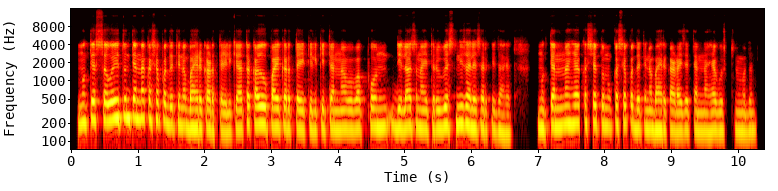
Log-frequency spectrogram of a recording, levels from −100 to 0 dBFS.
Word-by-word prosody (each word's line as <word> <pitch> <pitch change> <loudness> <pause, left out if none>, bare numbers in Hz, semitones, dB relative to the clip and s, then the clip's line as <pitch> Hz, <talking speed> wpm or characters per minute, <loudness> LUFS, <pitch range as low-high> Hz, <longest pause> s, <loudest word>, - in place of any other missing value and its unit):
मग 205 - +1
त्या 230 - +6
सवयीतून 230 +2 +5
त्यांना 235 -2 +4
कशा 225 -1 0
पद्धतीनं 185 -3 -1
बाहेर 170 0 +3
काढता 165 -2 -1
येईल? 145 0 -2
की - - 0
आता 165 +3 +1
काय 185 0 +6
उपाय 180 -2 +4
करता 170 -1 0
येतील, 160 0 -2
की 170 - -1
त्यांना 165 -1 -1
बाबा 160 +1 -1
फोन 175 -1 0 0.2
दिलाच 170 +1 +1
नाही 165 -2 -2
तर 165 - -3
व्यसनी 180 +3 0
झाल्यासारखी 165 -3 0
झाल्यात. 140 -3 -6 0.4
मग 165 - -1
त्यांना 185 +1 +2
ह्या 195 0 +3
कशातून 195 -2 -1
कशा 190 +1 0
पद्धतीनं 165 -3 -2
बाहेर 155 0 0
काढायचं 155 -1 -1
त्यांना 150 -2 -4
ह्या 150 +1 -2
गोष्टींमधून? 150 0 -6
170 Hz, 210 wpm, -30 LUFS, 160-190 Hz, 0.4 s, त्या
